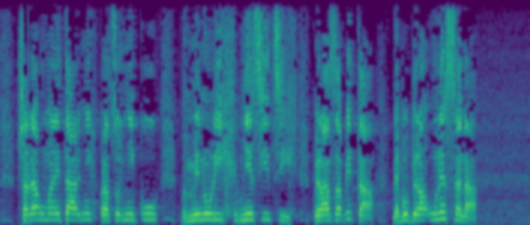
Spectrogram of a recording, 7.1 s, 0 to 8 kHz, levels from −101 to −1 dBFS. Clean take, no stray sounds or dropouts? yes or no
yes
